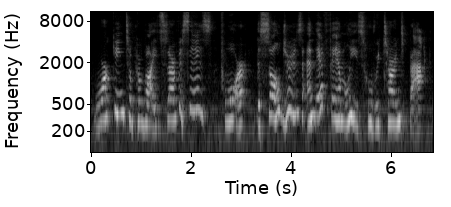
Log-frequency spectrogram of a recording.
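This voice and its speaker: A woman giving a steady, earnest scripted personal statement. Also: sits high, slow pace, slight background noise.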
